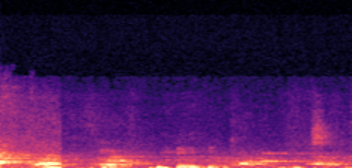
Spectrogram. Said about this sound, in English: So we've got lots of dogs, all shapes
